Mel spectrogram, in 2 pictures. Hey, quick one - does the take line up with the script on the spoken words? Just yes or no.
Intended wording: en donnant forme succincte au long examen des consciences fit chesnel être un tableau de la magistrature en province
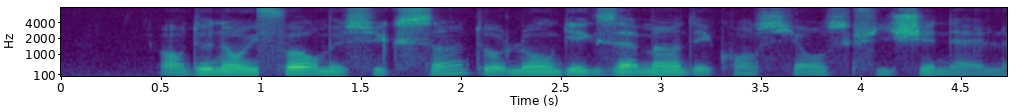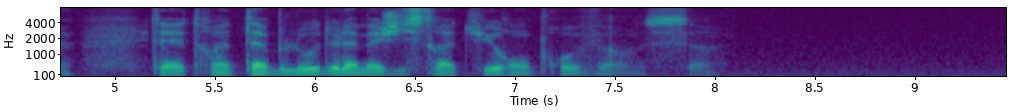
yes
